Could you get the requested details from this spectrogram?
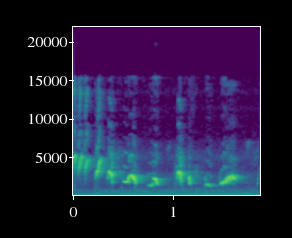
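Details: Cak ijo (green leafbird) giving quick harsh squawky notes and short slurred chirps, about six to eight in under two seconds, in a quiet setting.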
